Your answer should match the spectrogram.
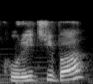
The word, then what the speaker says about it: Curitiba: I learned a lot about your city, Curitiba, right? Did I say it right this time? – Yeah, perfect.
